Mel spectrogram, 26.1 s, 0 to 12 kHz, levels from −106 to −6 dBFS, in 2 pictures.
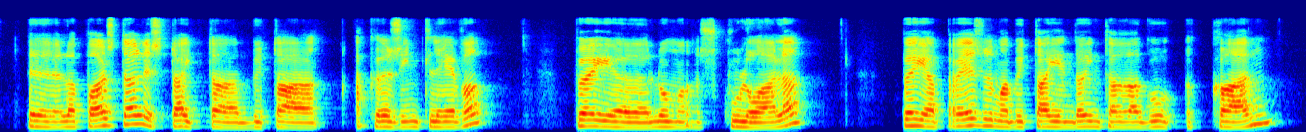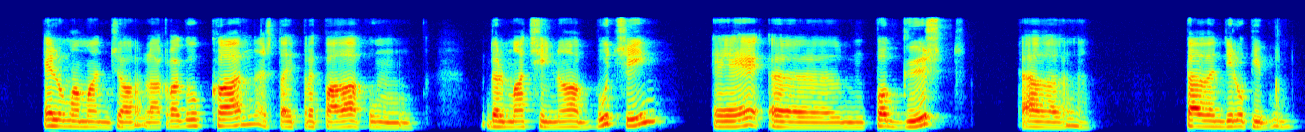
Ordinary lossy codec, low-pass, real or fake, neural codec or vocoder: none; 7.2 kHz; real; none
